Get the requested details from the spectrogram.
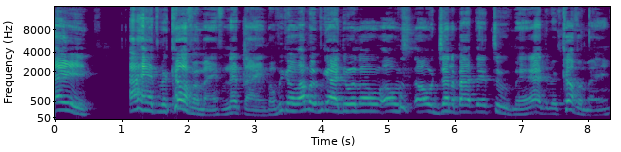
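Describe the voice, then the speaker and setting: A man with a Southern US accent speaks in a relaxed tone at a moderate pace, his high pitch moving in very wide swings. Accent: country Southern, by his own remark. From US South, Mississippi Delta. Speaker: podcast co-host. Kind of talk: casual chat. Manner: relaxed, informal; animated.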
